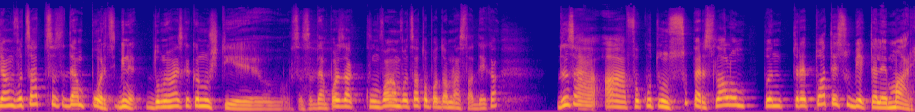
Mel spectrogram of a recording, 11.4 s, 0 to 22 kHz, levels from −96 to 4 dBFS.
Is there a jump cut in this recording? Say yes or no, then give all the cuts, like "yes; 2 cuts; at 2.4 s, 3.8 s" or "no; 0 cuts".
no; 0 cuts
